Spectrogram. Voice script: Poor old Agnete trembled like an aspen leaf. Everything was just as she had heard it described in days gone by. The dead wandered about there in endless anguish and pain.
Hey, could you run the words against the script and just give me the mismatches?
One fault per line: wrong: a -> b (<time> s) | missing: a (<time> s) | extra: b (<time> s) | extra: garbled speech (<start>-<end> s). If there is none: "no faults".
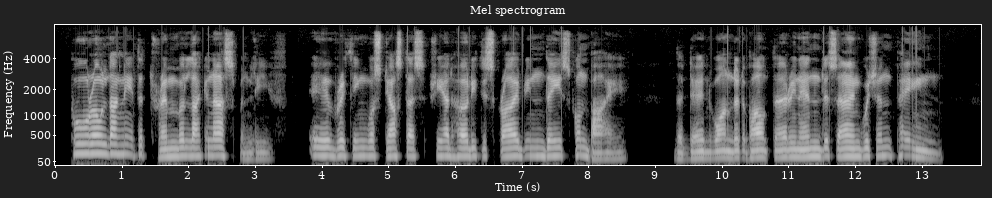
no faults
